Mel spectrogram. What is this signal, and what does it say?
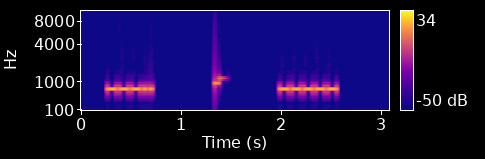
Morse code, heard as a keyed tone, about 40 wpm, 700 Hz. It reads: 8 0
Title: Single Letter-Number - Rapid-Fire 40wpm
